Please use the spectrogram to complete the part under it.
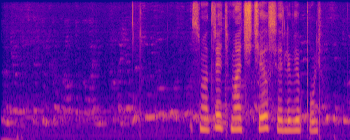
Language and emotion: Russian, neutral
